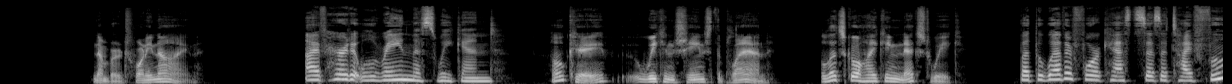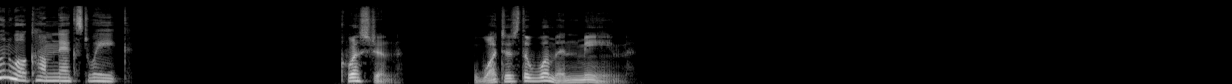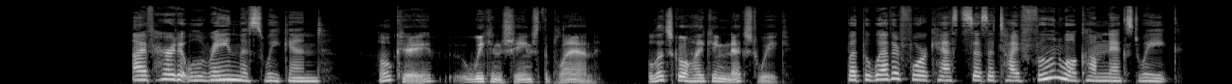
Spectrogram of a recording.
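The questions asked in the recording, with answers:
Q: What does the woman mean?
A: They may not be able to go hiking next week either, because a typhoon is coming.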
